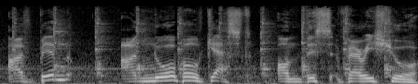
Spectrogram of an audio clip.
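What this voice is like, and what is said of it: Generic northeast English accent. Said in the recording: “Ross Noble, comedian Ross Noble. ... That's just a generic northeast accent.”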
